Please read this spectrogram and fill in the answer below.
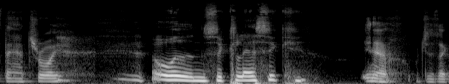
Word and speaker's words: Odense: Can you say how you pronounce that, Troy? Odense classic.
